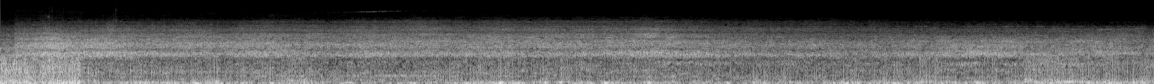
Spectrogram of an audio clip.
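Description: A Boeing 777 takes off on runway 23 at Toronto Pearson International Airport, its jet engines a loud, steady roar that holds without a break throughout.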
